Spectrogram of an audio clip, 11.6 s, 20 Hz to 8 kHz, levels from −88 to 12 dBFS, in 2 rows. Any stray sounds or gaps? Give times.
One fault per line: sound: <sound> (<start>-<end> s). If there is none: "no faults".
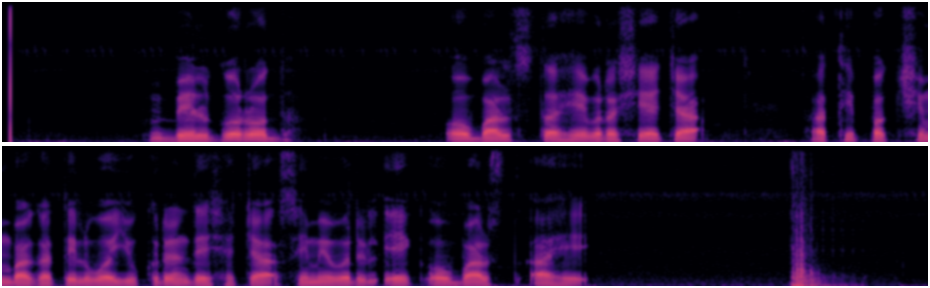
sound: thud (10.7-11.2 s)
